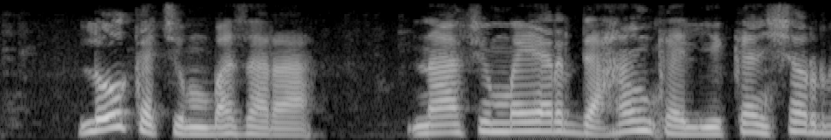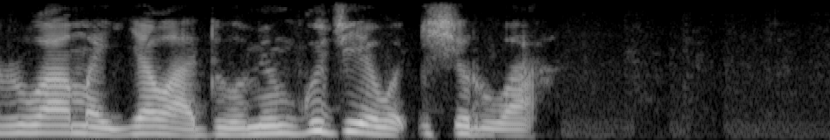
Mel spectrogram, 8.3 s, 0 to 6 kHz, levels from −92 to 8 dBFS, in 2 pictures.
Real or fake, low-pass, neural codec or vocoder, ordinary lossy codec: real; 5.4 kHz; none; none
